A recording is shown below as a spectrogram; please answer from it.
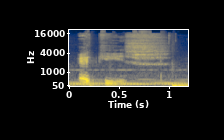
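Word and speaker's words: equis: And that, ladies and gentlemen, is pronounced echis.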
